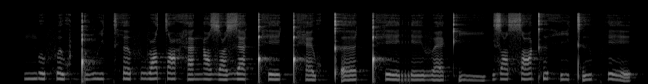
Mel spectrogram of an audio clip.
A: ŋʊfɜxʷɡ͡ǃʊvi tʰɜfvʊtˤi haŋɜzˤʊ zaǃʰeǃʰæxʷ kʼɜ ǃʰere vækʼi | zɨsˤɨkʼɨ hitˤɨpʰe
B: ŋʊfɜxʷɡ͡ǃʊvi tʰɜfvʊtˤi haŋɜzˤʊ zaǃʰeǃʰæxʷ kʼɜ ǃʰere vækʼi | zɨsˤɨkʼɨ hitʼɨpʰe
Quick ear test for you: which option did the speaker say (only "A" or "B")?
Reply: B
